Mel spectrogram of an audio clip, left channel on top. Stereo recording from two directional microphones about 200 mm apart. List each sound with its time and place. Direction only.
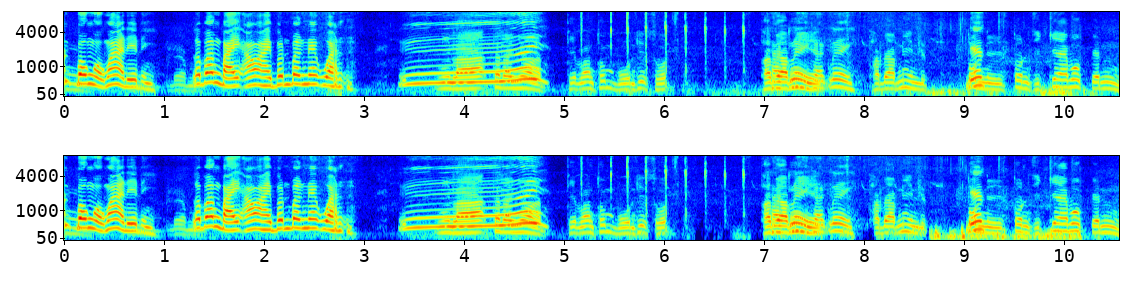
0.0 s speech: centre (ahead or behind)
3.9 s speech: 25° right (ahead or behind)
4.2 s speech: centre (ahead or behind)
6.0 s a sound: centre (ahead or behind)
6.9 s speech: 25° right (ahead or behind)
7.5 s speech: centre (ahead or behind)
8.0 s speech: 15° right (ahead or behind)
8.5 s speech: centre (ahead or behind)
